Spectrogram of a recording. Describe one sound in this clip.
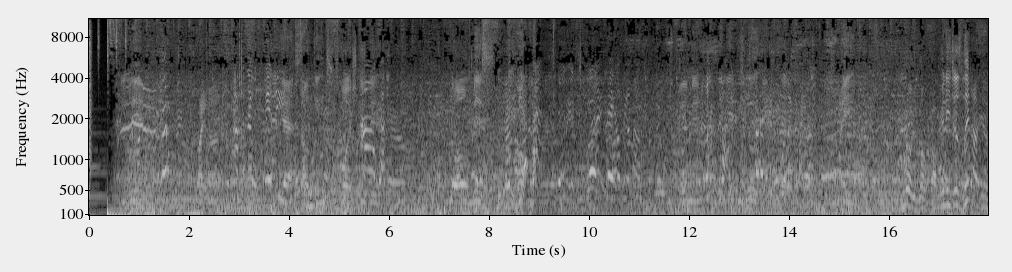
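A crowd murmurs outdoors in the background.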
